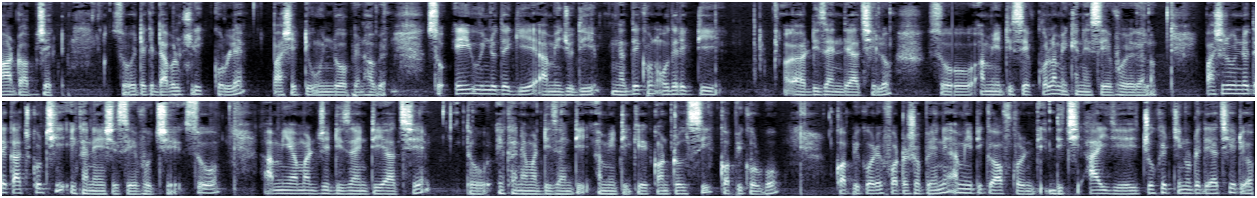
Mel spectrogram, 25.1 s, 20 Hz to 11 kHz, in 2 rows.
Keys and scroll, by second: 8.6 ctrl+s, 20.4 ctrl+c.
